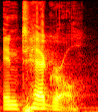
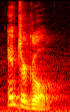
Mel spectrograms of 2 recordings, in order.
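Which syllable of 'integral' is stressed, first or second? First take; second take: second; first. First: The stress is on the second syllable. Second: The stress is on the first syllable. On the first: The speaker calls it wrong. "one of them keeps saying integral" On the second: The speaker calls it right. "first syllable accent"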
